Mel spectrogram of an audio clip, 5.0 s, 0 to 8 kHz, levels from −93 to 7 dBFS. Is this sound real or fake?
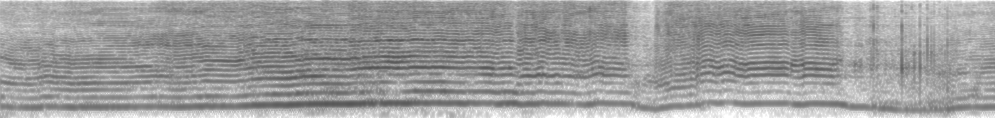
fake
